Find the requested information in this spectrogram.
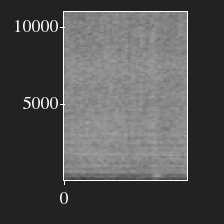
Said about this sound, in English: right now that drone is hovering. well, at this point, I've just taken off. Feet. It's keeping itself steady where it's at. Seven feet off the ground, the GPS is basically holding the position.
